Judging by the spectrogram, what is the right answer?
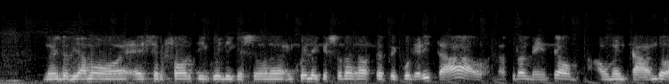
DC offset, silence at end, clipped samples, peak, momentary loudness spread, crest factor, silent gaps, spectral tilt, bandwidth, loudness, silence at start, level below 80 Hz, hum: under 0.1%; 0 s; under 0.1%; -6 dBFS; 6 LU; 16 dB; none; -6.5 dB/octave; 13 kHz; -22 LUFS; 0 s; -50 dBFS; none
